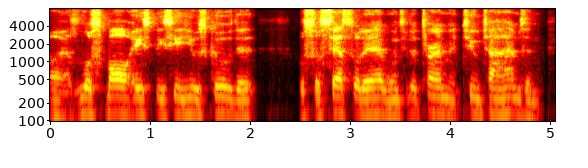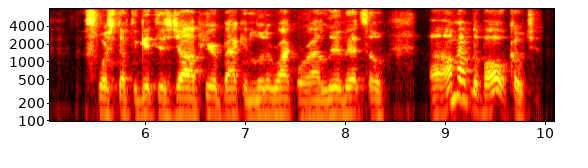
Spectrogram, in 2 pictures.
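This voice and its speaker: At a very fast pace, a man speaks at medium pitch in a somewhat breathy voice. His intonation stays monotone and flat. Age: 60s. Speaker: basketball coach and former NBA player. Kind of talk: interview. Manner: halting, repeats words.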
